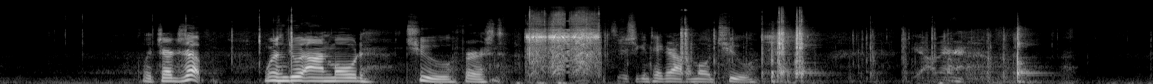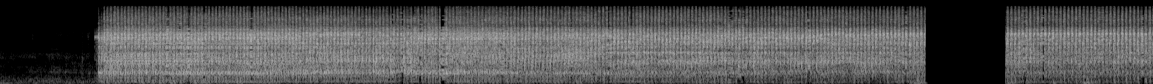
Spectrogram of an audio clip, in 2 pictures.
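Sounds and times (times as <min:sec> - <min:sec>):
impact wrench hammering: 0:05.2 - 0:06.0, 0:10.1 - 0:10.6, 0:12.5 - 0:20.8.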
